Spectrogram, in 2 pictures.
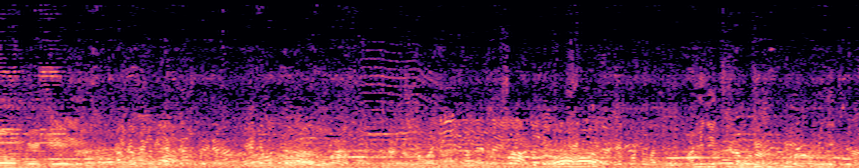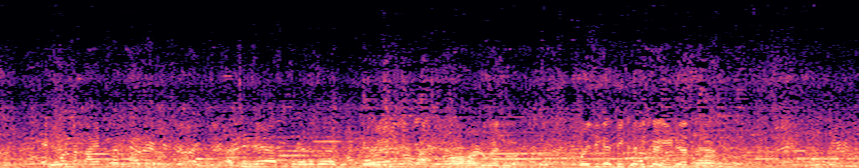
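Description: A crowd of people chatters loudly all around outdoors.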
